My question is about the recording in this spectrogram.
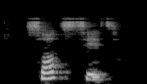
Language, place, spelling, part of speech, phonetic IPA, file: Russian, Saint Petersburg, соцсеть, noun, [ˌsot͡sʲˈsʲetʲ], LL-Q7737 (rus)-соцсеть.wav
- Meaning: social network (a network of personal or business contacts on the Internet)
